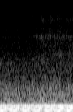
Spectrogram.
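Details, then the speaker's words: Pickup truck just started after reconnecting the MAP sensor to the correct port, previously idling rough with a warning light: steady, even low idle with no stumble or hunting; running smooth. "actually i might not even do that because it because it just started up and it's running smooth"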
